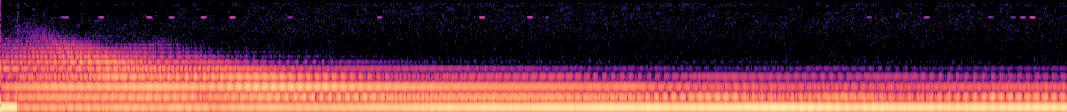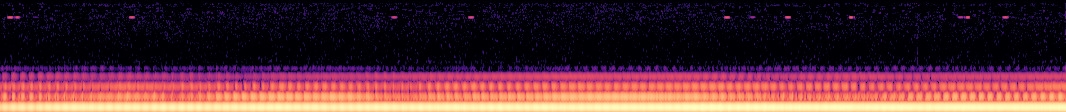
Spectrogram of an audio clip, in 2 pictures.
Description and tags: Stereo synth sub bass waveform recorded with analog synthesizer.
